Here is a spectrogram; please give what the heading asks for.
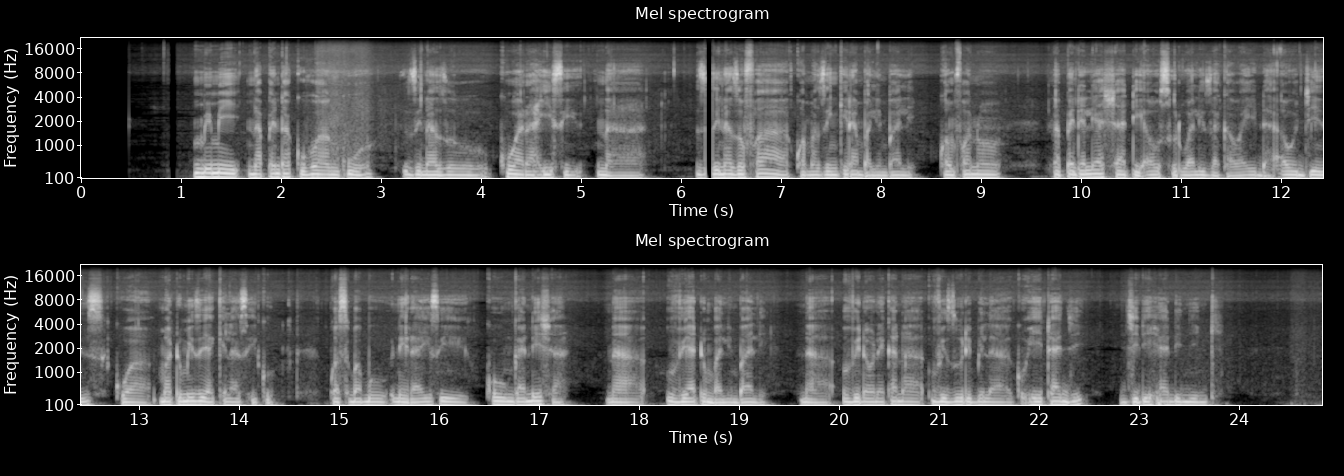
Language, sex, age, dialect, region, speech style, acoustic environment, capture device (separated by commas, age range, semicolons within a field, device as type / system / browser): Swahili, male, 25-34, Kenya - Nairobi Sheng-influenced, Kenya, relaxed, nature; appliances, mobile / Linux / Chrome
